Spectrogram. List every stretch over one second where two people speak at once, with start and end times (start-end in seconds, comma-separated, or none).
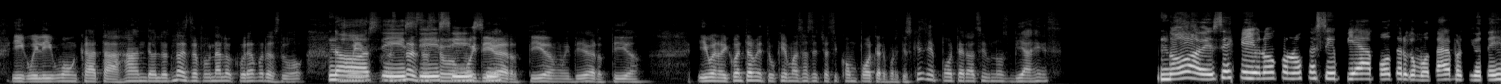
3.3-5.0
